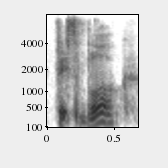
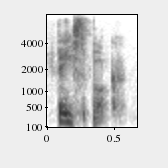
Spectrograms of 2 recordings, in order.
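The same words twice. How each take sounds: First: The stress is on the second syllable. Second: The stress is on the first syllable. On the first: The speaker calls it wrong. "You don't say Facebook" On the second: The speaker calls it right. "you say the first syllable harder. You say Facebook"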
